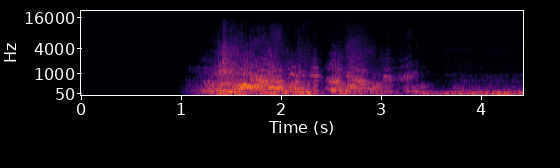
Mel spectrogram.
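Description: A lion roars loudly, twice.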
